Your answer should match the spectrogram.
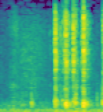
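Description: Quick, light keystrokes on a computer keyboard, a short burst of about half a dozen close clicks after a quiet moment.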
